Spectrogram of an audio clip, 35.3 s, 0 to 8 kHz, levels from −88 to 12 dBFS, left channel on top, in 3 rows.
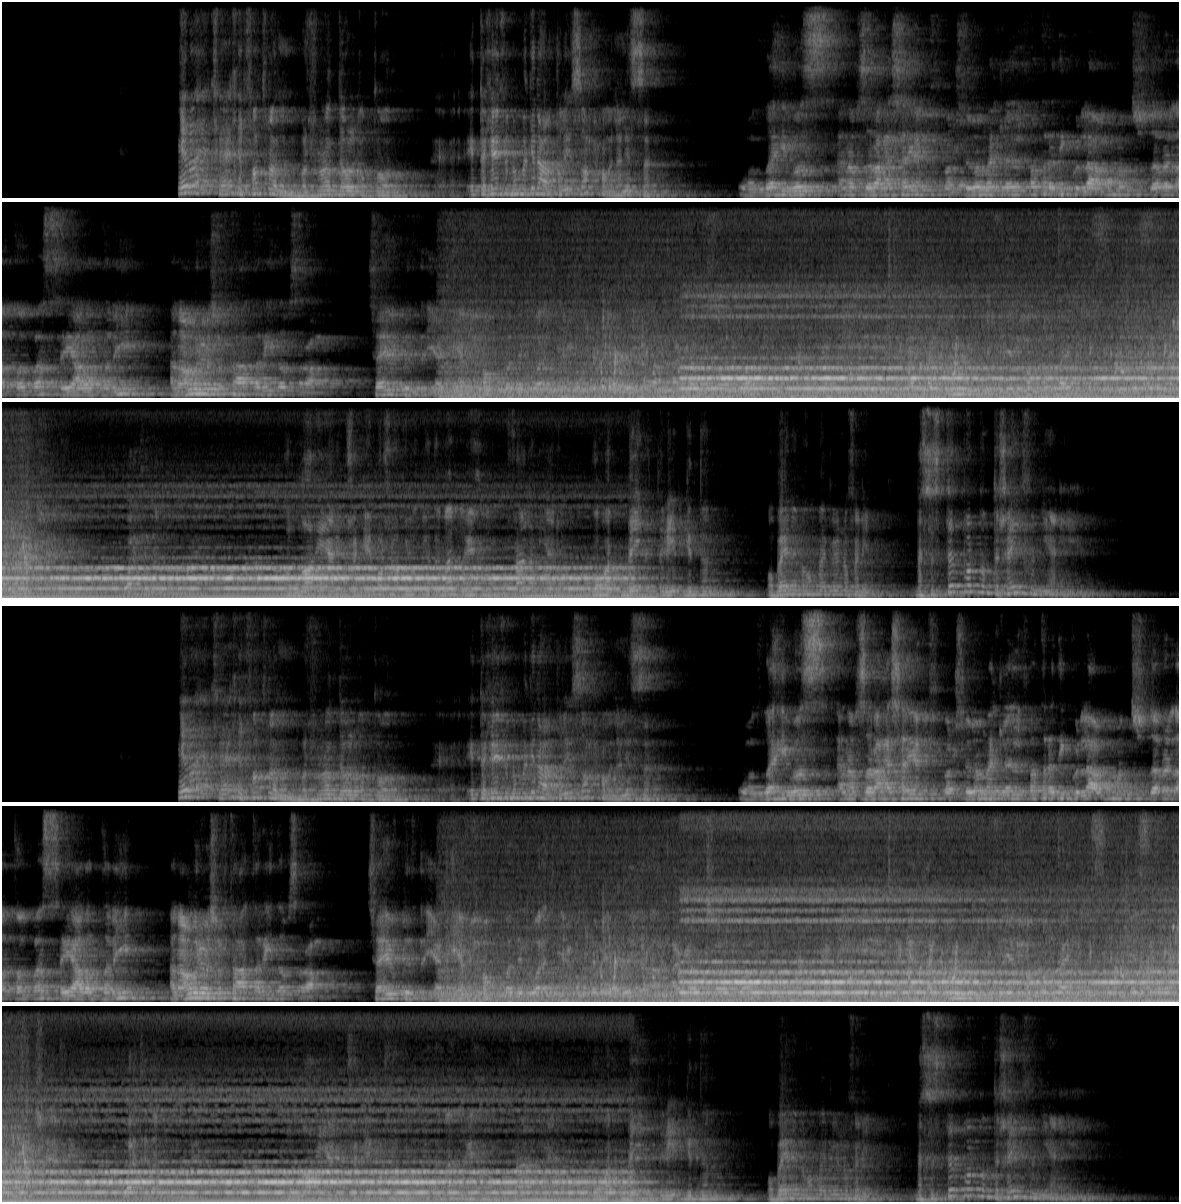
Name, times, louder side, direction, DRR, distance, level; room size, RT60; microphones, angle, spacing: voice 1, 1.8-4.0 4.3-6.5 26.3-30.7 31.2-32.2 32.7-34.4, left 1 dB, 20° left, 4 dB, 1.1 m, -35 dB
voice 2, 7.4-13.1 13.4-15.0 15.4-19.6 19.9-25.6, right 2 dB, 80° right, 3 dB, 1.6 m, -32 dB
sound 1, 16.1-23.8, equal, 15° right, 1.3 m, -32 dB
sound 2, 18.5-29.9, right 1 dB, 55° right, 0.8 m, -22 dB
17.5 x 8.9 x 4.5 m, 1.3 s
head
